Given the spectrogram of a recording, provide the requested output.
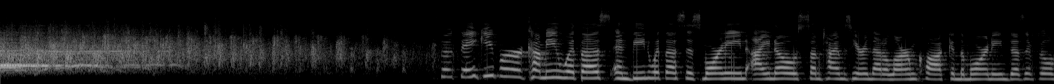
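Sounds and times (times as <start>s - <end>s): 
faint cheering: 0.0s - 2.0s
audience clapping: 0.0s - 4.6s
speech: 4.4s - 10.5s.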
